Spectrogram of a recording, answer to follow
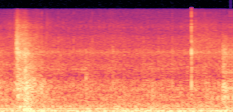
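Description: A short rustling swish about a quarter second in and a faint click near the end, over a low steady hum: kitchen handling noise.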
